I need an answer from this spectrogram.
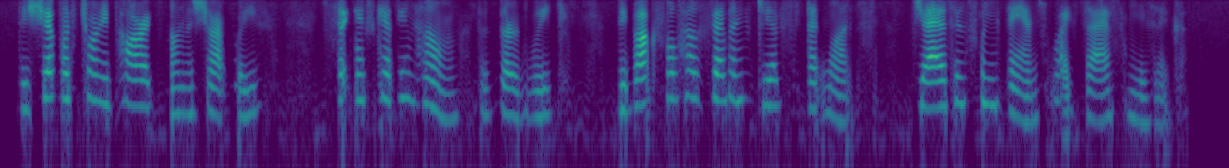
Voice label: speech, American, 600 bps TWELP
